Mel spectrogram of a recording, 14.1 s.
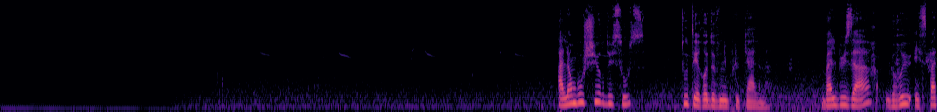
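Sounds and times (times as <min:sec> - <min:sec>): insect-like trill: 0:00.0 - 0:03.3
outdoor hiss: 0:00.0 - 0:14.0
wild birds chirping: 0:02.0 - 0:14.0.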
